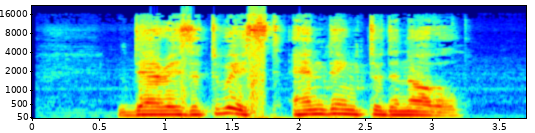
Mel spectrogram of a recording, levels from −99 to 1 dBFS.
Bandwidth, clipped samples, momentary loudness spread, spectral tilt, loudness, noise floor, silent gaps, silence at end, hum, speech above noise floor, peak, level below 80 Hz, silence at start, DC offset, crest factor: over 20 kHz; 0.5%; 15 LU; -4.5 dB/octave; -9 LUFS; -48 dBFS; none; 0.5 s; none; 38 dB; 0 dBFS; -40 dBFS; 0.65 s; under 0.1%; 10 dB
